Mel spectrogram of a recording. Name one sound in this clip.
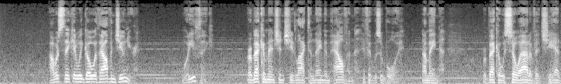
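A gruff man speaks calmly and warmly.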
